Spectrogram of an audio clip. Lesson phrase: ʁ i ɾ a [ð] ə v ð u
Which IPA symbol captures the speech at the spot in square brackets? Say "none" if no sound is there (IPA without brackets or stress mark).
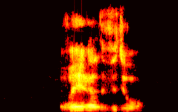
ð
